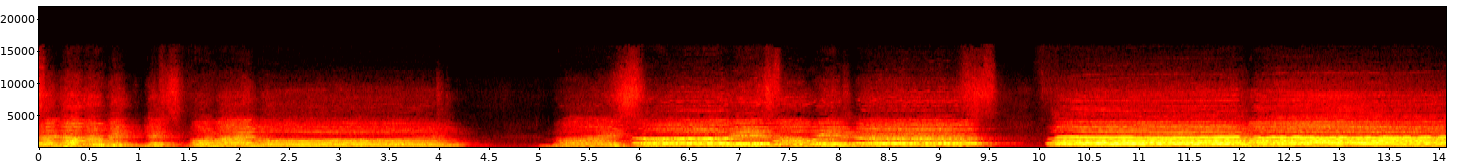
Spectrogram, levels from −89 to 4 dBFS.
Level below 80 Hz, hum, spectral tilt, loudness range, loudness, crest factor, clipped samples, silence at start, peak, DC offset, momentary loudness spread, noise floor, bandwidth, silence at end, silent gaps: -66 dBFS; none; -4 dB/octave; 12 LU; -21 LUFS; 16 dB; under 0.1%; 0 s; -6 dBFS; under 0.1%; 15 LU; -61 dBFS; 13 kHz; 0 s; none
